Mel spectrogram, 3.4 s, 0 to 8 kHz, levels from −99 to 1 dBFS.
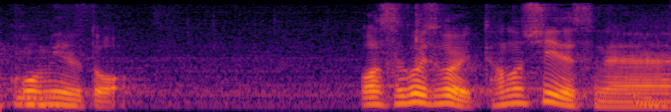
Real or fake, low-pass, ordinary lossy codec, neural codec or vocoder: real; 7.2 kHz; none; none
